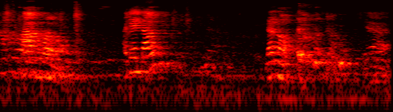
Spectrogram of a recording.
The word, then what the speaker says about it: mahram: Itu muhrim. Biasa jawabannya apa kamu? Bilangnya apa? Muhrim kan? Padahal sekarang bacanya apa? Mahram.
